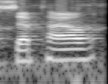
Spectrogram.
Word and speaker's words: Sceptile: Because Skeptile's cool. Sceptile's cool like or, me. Oh, Sceptile? I said Skeptile, like he's skeptical. Some people say Sceptile. That. You know, it's a soft C.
